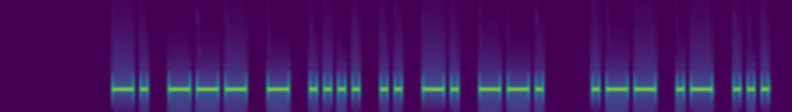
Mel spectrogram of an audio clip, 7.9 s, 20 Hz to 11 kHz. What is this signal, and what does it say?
Morse code, heard as a keyed tone, about 17 wpm, 700 Hz. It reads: NOTHING WAS
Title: Sentences from Top 1000 Words - Review Part 2 - 17wpm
